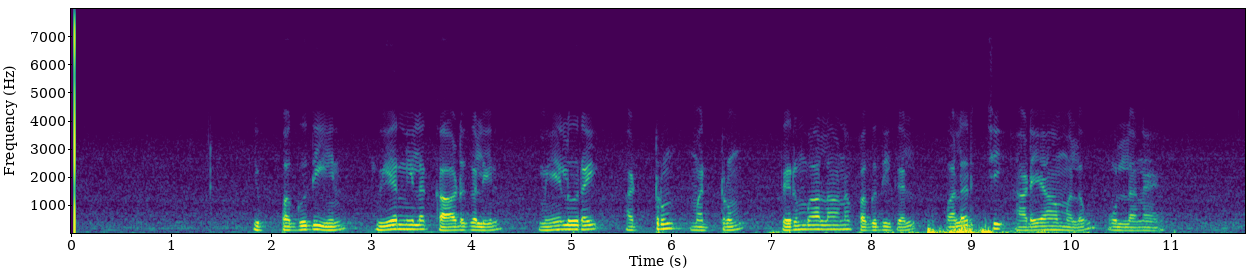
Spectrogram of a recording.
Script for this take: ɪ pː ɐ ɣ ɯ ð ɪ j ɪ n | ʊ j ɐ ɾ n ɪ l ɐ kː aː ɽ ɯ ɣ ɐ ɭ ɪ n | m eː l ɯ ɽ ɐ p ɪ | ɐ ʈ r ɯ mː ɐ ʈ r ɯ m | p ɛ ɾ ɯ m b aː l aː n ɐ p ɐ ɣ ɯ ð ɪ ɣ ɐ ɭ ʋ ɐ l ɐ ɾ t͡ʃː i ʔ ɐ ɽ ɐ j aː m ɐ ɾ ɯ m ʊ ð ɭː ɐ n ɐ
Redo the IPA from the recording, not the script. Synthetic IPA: ɪ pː ɐ ɣ ɯ ð ɪ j ɪ n | ʊ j ɐ ɾ n ɪ l ɐ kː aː ɽ ɯ ɣ ɐ ɭ ɪ n | m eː l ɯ ɾ ɐ ɪ | ɐ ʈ r ɯ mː ɐ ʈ r ɯ m | p ɛ ɾ ɯ m b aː l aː n ɐ p ɐ ɣ ɯ ð ɪ ɣ ɐ ɭ ʋ ɐ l ɐ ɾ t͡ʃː i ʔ ɐ ɽ ɐ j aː m ɐ l ɯ m ʊ ɭː ɐ n ɐ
